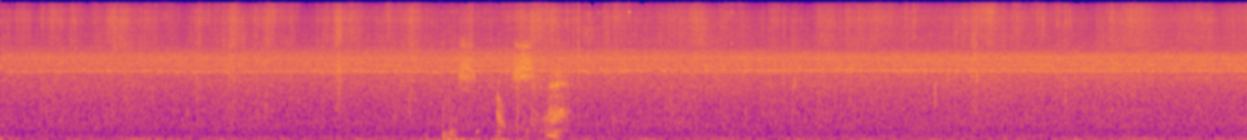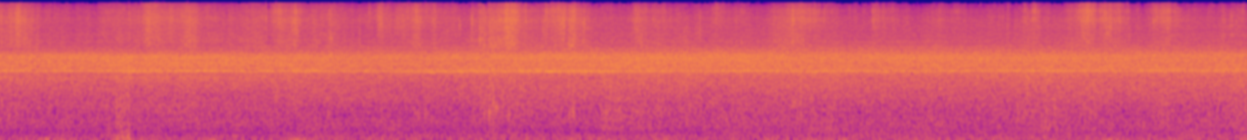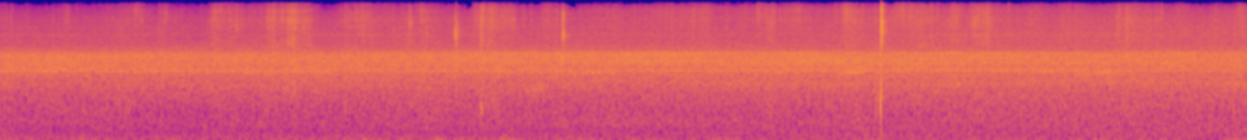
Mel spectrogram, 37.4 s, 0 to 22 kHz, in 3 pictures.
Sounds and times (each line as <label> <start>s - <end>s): trecking in the woods 0.0s - 37.4s
Killer cicadas, immensely shrieking 0.0s - 4.2s
Killer cicadas, immensely shrieking 15.6s - 37.4s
